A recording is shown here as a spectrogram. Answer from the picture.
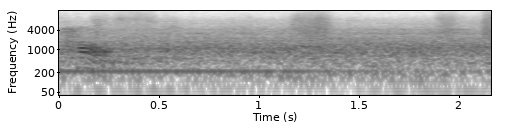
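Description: The last word of an elevator's recorded Swedish voice announcement, "Biljetthall", then a steady low hum over street traffic noise coming in through the open elevator door. The hum stops just before the end.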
